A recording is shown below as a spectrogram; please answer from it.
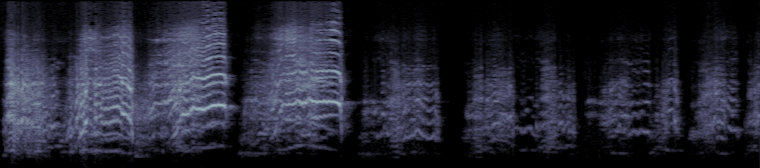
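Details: Pig calling in loud, harsh squeals with wavering harmonic bands in the first few seconds, then softer, shorter squeaks and grunts that repeat at an uneven pace of about one a second.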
